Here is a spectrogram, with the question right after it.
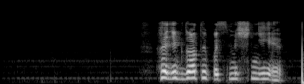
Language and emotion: Russian, positive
